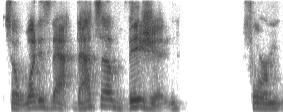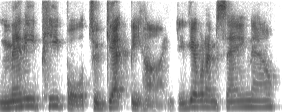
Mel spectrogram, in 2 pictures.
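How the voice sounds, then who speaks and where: A man in his sixties from California, who leads a real estate team, rambles through a personal story on a team video call, often speaking directly to his listeners. He has a fairly high voice with lively intonation and a measured pace.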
